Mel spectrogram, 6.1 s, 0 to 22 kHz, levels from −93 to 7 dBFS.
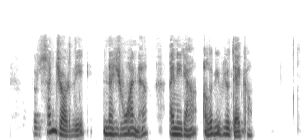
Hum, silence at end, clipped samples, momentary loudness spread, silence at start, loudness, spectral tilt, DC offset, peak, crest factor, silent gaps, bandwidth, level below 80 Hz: none; 1.1 s; under 0.1%; 19 LU; 0.65 s; -23 LUFS; -7.5 dB/octave; under 0.1%; -6 dBFS; 18 dB; 1.98-2.05 s, 3.32-3.37 s; 7.6 kHz; -60 dBFS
